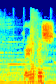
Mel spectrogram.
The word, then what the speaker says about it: Cleophas: I've heard Cleopas and I've heard Cleophas, because the English pronunciation of PH is sound, and I think something tells me that the Hebrew pronunciation of BH is a P sound, so, but anyway, I digress.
